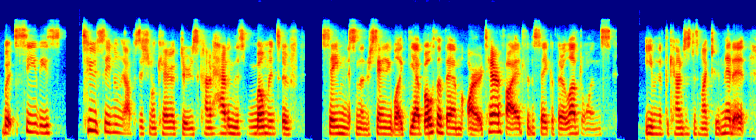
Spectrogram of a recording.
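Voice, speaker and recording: A woman's voice: on the low side, steady tone, a little fast. A woman co-hosting a podcast in casual chat, eager and rambling, often restarting her sentences. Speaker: podcast co-host.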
